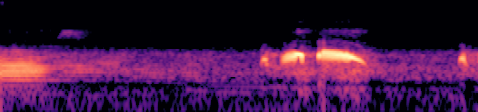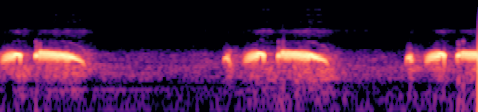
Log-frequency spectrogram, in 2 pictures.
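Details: Spotted dove lure call, used to draw wild doves in and set other doves calling: four mellow cooing phrases, each two short notes then a long note that falls at its end, coming roughly every two seconds with quiet gaps.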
